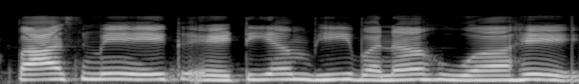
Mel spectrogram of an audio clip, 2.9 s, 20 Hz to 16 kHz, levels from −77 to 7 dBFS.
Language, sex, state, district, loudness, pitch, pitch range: Hindi, female, Madhya Pradesh, Bhopal, -10 LUFS, 230 Hz, 210-235 Hz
